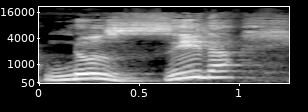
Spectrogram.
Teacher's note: اسے نزیلہ نہیں پڑھنا، شد کو ادا لازم کرنا ہے۔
